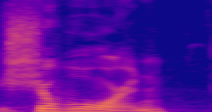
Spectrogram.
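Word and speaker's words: Shawaryn: But he says it Shawarn, like I'm trying to shorn you about the impending Texas Rangers series, and we'll get to that in short order.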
